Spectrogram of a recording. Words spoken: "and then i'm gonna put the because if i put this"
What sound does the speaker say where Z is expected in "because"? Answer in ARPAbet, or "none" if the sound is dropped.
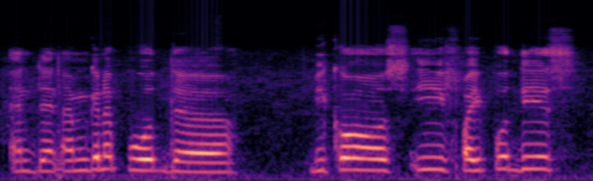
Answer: S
